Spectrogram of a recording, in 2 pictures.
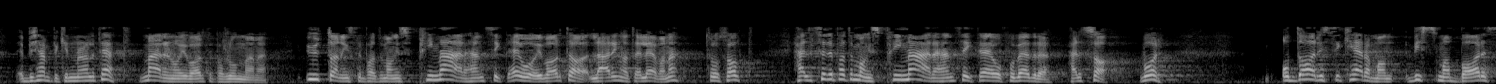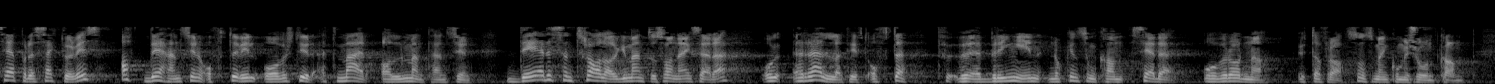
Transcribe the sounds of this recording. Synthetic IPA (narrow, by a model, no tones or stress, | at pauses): bəçɛmpəkʰɾɪmɪnɑlɪt̪ʰeːt̪mæɪɾɛnɔɪʋɑːɾət̪ʰɑlpæʂuːnəmɛ̰nə̰ | ʉːt̪̚d̪ɑnɪŋsd̪ɛpɑɾʈ̪əmɑŋːənspʰɾɪmæːɾəɦɛnsɪk̚t̪æɾjʊɪʋɑːɾət̪ʰɑːlæːɾɪŋɑt̪ʰɪɛleːʋənət̪ʰɾɔsɑlt̪ | hɛlsəd̪ɛpɑɾʈəmɑŋːənspʰɾɪmæːɾəhɛnsɪk̚t̪æɾjʊɔfɔɾbeːd̪ɾəhɛlsɑʋoːɾ | ɔd̪ɑːɾɪsɪkʰeːɾəɾmɑnʋɪsmɑnbɑːɾəseːɾpʰɔd̪ɛsɛk̚t̪ʊɾʋiːsɑt̪d̪ɛɦɛnsyːnəʔɔft̪əʋɪloːʋəʂt̪yːɾəʔɛ̰t̪mæɪɾʔɑlmɛnt̪hɛnsyːn | d̪ɛæɖ̪ɛsɛnt̪ʰɾɑːləɑɾɡʉmɛnt̪əɔsɔnːɛɡseːɖ̪ɛʔɔɾɛlːɑt̪ʰiːft̪ʰɔft̪ə | bɾɪŋːəɪnːɔkːənsɔmkʰɑnseːd̪ɛ | oːʋəɾod̪nə | ʉːt̪ɑfɾɑ̰ːsɔnsɔmɛɪnkʰʊmɪʂuːnkʰɑ̰n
